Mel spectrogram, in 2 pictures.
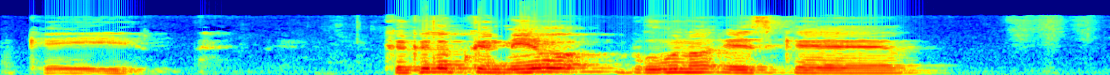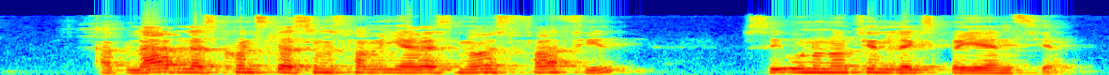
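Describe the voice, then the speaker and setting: In a room with audible echo, a man with a fairly high voice talks at a very slow pace with long, frequent pauses. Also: fairly even intonation. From Germany. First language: German (speaking Spanish). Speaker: family constellation therapist and author. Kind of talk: interview. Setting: video call.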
